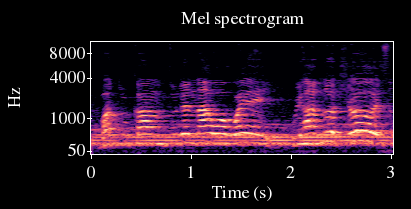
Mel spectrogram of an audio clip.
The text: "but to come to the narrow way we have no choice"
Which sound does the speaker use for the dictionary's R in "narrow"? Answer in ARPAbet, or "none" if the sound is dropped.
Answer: W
